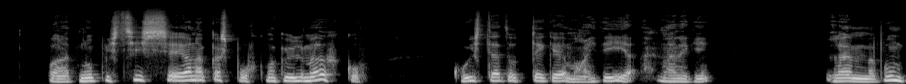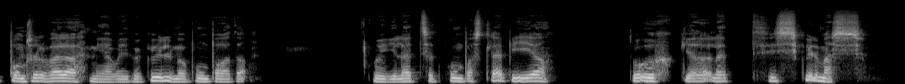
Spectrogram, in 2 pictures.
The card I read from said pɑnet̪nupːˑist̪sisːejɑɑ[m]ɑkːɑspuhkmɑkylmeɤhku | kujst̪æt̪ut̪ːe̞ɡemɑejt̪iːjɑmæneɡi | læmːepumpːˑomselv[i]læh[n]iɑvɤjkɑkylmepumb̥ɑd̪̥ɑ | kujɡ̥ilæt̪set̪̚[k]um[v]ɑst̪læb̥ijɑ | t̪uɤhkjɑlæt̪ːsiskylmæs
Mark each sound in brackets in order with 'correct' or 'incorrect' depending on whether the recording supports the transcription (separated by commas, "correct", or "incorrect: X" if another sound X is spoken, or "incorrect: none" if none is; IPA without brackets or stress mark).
incorrect: n, incorrect: æ, incorrect: m, incorrect: p, incorrect: b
